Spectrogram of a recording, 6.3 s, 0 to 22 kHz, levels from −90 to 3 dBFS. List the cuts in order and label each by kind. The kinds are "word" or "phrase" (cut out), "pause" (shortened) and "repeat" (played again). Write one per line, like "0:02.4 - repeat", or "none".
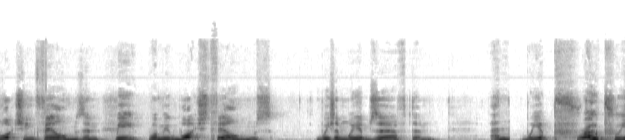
0:01.2 - word
0:02.1 - word
0:03.3 - word
0:05.1 - word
